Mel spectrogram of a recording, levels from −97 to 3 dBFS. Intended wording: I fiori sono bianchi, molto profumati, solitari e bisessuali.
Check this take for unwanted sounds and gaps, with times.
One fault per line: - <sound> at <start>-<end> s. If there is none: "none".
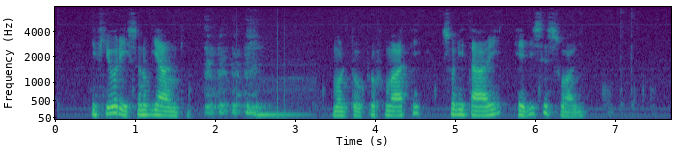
- throat clearing at 1.9-3.3 s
